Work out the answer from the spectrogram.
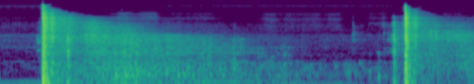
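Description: Two aerial firework shells bursting about three and a half seconds apart, each a sharp bang that trails off over a second or two; a smaller bang follows just after the first.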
